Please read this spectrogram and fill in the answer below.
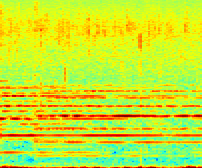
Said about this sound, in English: Rain falls on the great city of Revachol.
